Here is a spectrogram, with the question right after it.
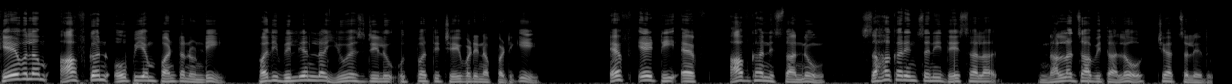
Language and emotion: Telugu, neutral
